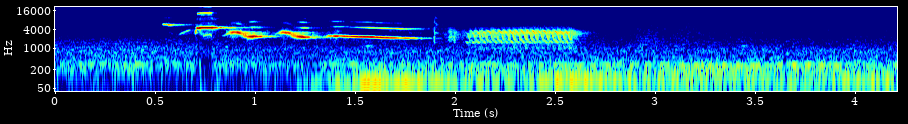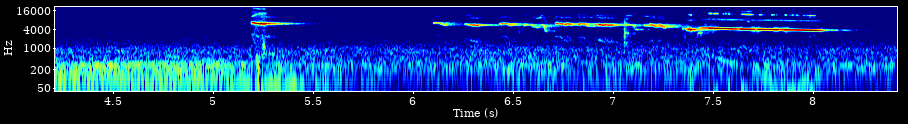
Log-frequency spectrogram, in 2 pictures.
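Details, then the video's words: Red avadavat lure song, as used by Vietnamese bird keepers for trapping: thin, high whistled notes sliding downward, then a short buzzy rasp, a sharp click, and a run of high descending whistles, over a faint low hum. "TIẾNG CHIM HOA MAI ĐỎ MỒI CHUẨN 3H"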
